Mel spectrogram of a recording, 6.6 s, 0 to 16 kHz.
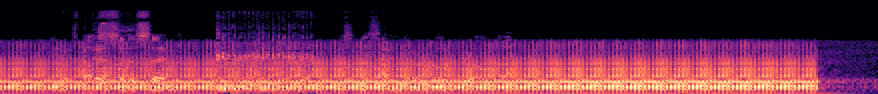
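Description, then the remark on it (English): A recording of a pulsar, the collapsed remnant neutron star of an exploded star, rotating about 30 times a second: pulses come so fast, about thirty thuds a second, that they blend into a loud, steady, road-drill-like buzzing drone, holding about six seconds before abruptly dropping away. “So you go, thud, but 30 thuds a second.”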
